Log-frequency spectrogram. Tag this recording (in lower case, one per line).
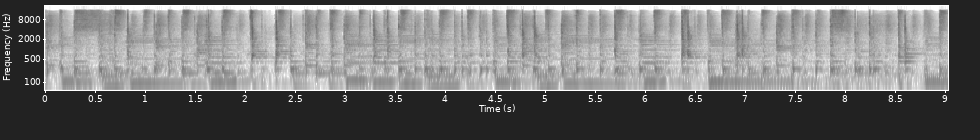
drum
percussion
